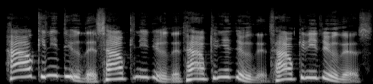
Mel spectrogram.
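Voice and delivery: high, goofy repeated taunt; be silly to take its power away; silly mockery. Shown as a demonstration. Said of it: "you can be silly".

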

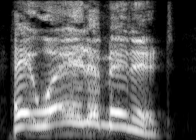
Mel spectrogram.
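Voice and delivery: high-pitched playful outrage; mock indignation. Host spotting himself in a kid's drawing, mock indignant.

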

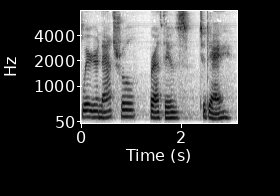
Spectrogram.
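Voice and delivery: calm breathing-exercise guidance, spaciously paced; guided meditation. Acted. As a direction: ease the listener into relaxing, phrase by phrase.

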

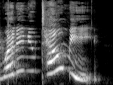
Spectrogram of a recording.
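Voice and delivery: very high, loud reproach; crying out. A narrator's reading. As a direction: demand it in distress. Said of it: "Matilda cried".

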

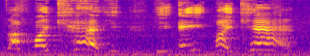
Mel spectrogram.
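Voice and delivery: high, panicky cry for help; distraught outburst. Acted. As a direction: blurt out the horror, voice climbing. Assistant reports his cat eaten.

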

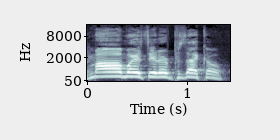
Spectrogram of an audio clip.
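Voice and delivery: put-on high whiny kid calling mum. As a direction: pipe up like a child. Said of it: "Be like".

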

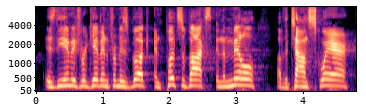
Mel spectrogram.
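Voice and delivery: usual speaking voice

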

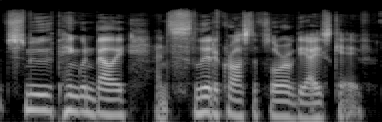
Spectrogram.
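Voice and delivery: plain reading voice

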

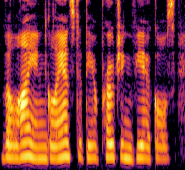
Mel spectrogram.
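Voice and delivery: ordinary delivery, nothing marked

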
